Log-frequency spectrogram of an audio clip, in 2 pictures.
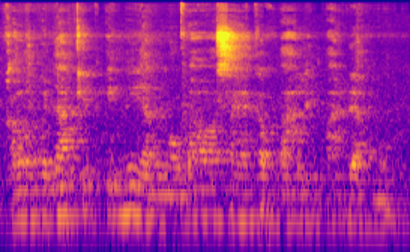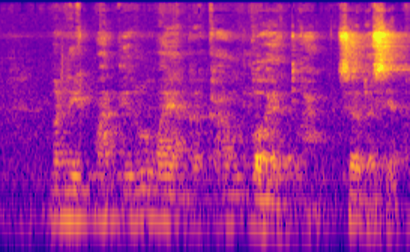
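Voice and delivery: low, softened plea to God; resigned prayer. Retold or imitated. Patient praying he is ready to go home to God, low and resigned. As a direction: pray quietly, giving yourself up.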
